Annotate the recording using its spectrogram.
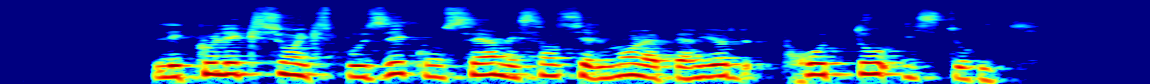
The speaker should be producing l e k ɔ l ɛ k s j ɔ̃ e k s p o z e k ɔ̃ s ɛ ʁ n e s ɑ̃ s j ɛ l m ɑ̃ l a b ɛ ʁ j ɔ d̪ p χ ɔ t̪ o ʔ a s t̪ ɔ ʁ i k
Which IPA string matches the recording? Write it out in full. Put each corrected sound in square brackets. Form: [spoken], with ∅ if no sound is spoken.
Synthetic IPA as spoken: l e k ɔ l ɛ k s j ɔ̃ [ɛ] k s p o z e k ɔ̃ s ɛ ʁ n e s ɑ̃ s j ɛ l m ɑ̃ l a [p] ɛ ʁ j ɔ d̪ p χ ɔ t̪ o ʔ [i] s t̪ ɔ ʁ i k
